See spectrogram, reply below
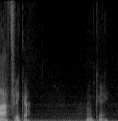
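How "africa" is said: Africa with stress on the first syllable. Naming the continent in spanish, stress on first a of africa. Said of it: "it has an accent over the first A. That means you stress that".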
